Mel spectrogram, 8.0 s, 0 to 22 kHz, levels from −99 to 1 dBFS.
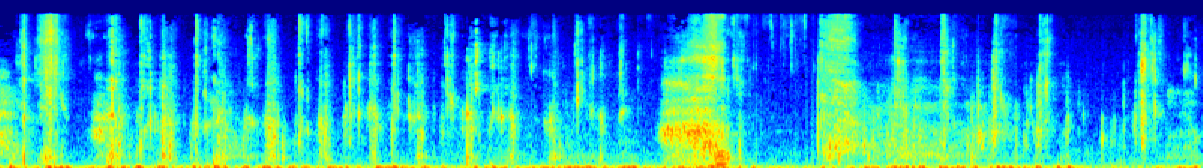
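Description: A brief jumble breaks the audio between 5.38 and 5.44 s. This is chunks out of order. A 20 ms chunk arrives two chunks late and plays after the two that should follow it. No audio goes missing. The sequence is simply scrambled for about 60 ms. The shuffle creates three hard joins where unmatched waveforms meet. The result is a short garbled moment around 5.4 s.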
